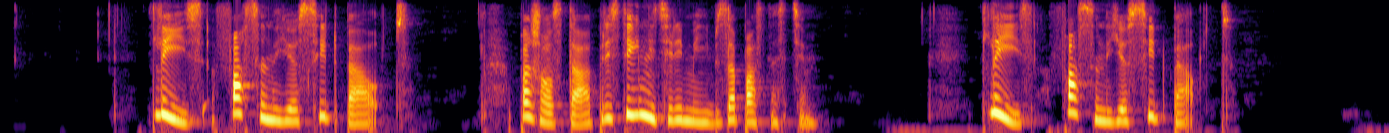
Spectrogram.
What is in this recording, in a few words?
in airplane phrase, translation exercises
